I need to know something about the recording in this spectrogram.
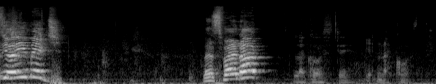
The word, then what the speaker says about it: Lacoste: image let's find out lacoste it's a clothing brand okay you agree it is true is it lacoste i want to assume that's the correct pronunciation yes it is a hundred points you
